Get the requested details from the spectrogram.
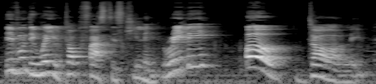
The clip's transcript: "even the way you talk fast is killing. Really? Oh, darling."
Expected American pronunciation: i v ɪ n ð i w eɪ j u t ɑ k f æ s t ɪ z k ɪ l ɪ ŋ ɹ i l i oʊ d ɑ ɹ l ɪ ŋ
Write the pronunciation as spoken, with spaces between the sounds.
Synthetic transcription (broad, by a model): i v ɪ n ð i w eɪ j u t ɑ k f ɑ s t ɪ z k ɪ l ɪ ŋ ɹ i l i oʊ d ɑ l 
